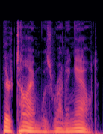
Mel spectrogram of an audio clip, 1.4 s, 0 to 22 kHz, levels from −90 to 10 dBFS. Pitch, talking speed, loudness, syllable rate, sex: 90 Hz, 215 wpm, -18 LUFS, 4.5 syllables/s, male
